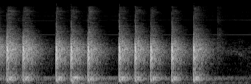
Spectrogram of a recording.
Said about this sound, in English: Or if children are excited about it and they knock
